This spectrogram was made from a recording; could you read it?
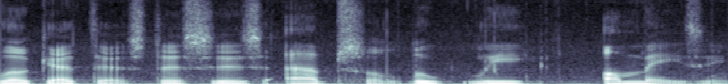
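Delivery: put-on flat, soothing, unexcited, low, slow monotone. Describing a man who stays calm even at exciting things: imitating a calm monotone. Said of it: "he's gonna talk in a very monotone, calm voice, even when something's very exciting".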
